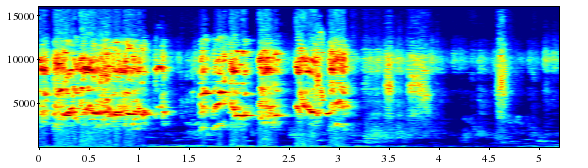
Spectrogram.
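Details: Conure calls open with intense rasping screeches that break into choppy squawks and fade to softer chirps, over a low steady hum.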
